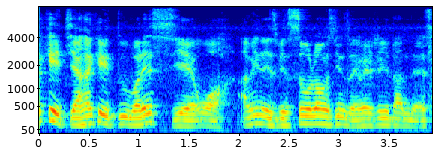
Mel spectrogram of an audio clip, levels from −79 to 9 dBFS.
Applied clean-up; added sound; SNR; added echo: none; none; none; none.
